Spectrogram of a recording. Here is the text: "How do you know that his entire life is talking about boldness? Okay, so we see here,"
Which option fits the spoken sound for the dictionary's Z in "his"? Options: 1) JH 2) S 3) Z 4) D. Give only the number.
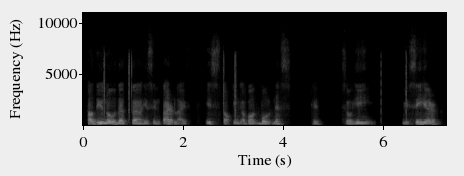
2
